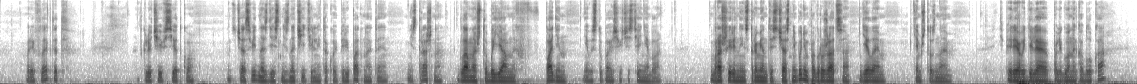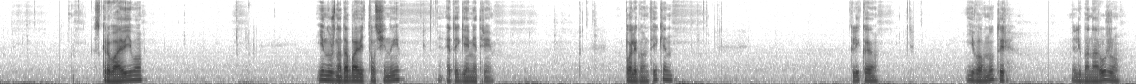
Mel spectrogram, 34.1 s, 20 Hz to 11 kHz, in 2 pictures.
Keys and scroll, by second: 1.2 ctrl+1, 12.0 3, 15.9 shift+Up, 20.6 h.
